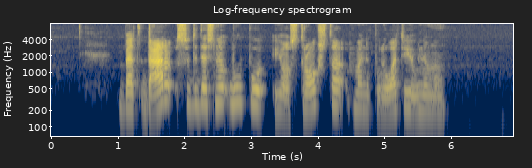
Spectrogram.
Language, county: Lithuanian, Kaunas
